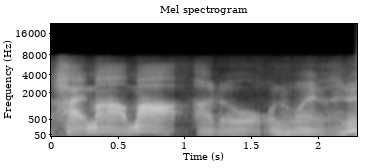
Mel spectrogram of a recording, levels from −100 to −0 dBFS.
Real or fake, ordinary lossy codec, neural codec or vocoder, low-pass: fake; none; codec, 16 kHz, 0.3 kbps, FocalCodec; none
